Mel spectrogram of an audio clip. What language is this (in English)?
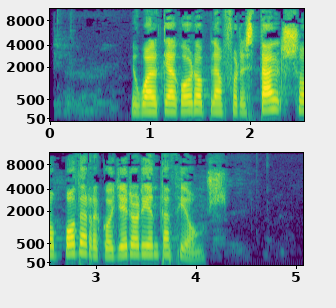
Galician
